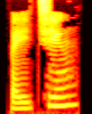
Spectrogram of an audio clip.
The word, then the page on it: 北京: bei jing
